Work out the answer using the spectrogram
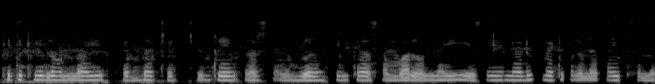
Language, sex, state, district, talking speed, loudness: Telugu, female, Andhra Pradesh, Anantapur, 75 wpm, -30 LUFS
